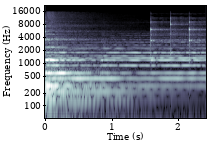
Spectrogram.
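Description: Background music: a held, fading chord, with a few bright bell-like chimes coming in near the end.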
